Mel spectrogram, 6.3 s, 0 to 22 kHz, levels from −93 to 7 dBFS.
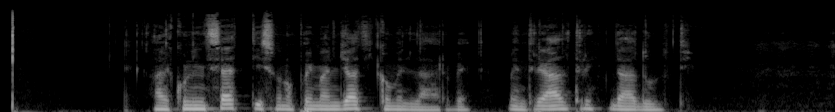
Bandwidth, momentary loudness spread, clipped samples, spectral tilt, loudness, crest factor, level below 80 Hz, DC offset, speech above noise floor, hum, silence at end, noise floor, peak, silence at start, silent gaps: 14 kHz; 12 LU; under 0.1%; -5.5 dB/octave; -33 LUFS; 26 dB; -54 dBFS; under 0.1%; 45 dB; none; 1.3 s; -77 dBFS; -6 dBFS; 0.1 s; none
